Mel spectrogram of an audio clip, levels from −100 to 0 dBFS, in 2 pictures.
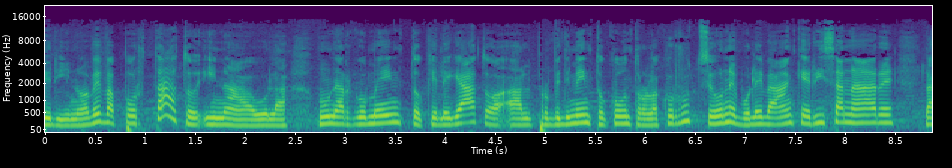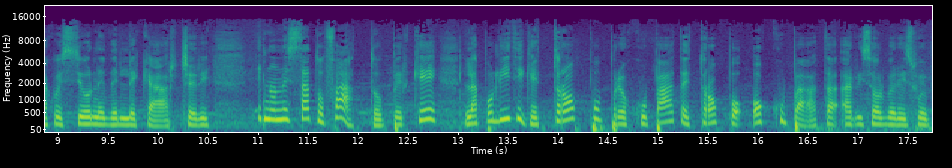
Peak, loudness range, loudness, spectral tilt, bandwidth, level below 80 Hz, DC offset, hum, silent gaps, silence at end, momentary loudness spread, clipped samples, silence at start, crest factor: -4 dBFS; 2 LU; -20 LUFS; -6 dB/octave; 14 kHz; -40 dBFS; under 0.1%; none; none; 0 s; 6 LU; under 0.1%; 0 s; 16 dB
